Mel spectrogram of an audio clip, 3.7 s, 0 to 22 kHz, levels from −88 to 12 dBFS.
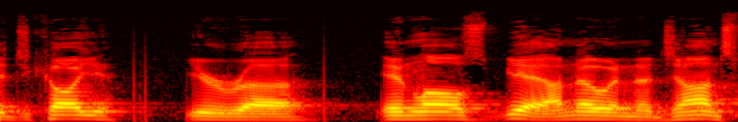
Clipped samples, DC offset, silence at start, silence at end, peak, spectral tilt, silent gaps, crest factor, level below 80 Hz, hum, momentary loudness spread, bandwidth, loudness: under 0.1%; under 0.1%; 0 s; 0 s; -6 dBFS; -6 dB/octave; none; 16 dB; -62 dBFS; none; 11 LU; 12 kHz; -21 LUFS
